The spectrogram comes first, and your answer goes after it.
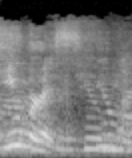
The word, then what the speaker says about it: humorous: word is that humorous humorous many syllables are there in Cuba humorous three good syllable stress code humorous one right three one humorous so is that a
